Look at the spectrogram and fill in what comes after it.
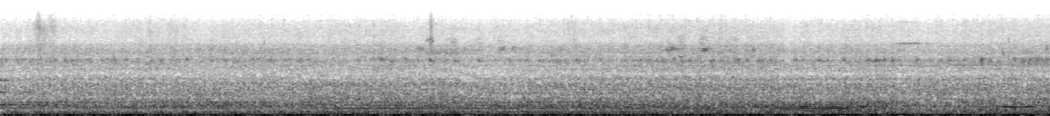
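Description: Diesel locomotive idling at a standstill: a steady, even low rumble.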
